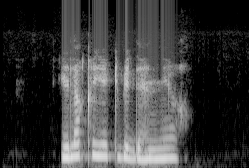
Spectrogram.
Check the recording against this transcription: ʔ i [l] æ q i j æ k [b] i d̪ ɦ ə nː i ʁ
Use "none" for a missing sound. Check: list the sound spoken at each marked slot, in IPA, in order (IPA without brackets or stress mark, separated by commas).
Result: l, b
